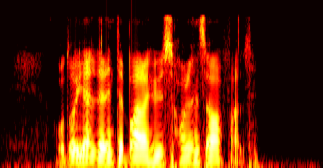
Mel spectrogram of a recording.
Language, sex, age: Swedish, male, 34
